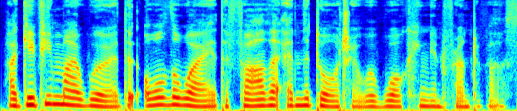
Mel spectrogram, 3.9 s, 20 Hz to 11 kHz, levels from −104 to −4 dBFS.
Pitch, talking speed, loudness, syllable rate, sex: 185 Hz, 310 wpm, -19 LUFS, 6.7 syllables/s, female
